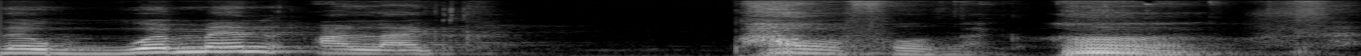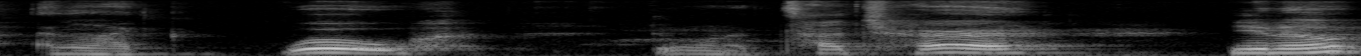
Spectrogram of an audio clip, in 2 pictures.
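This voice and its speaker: A woman's voice with vocal fry and lively intonation, marked by big swings in loudness and long, frequent pauses. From South Africa, Free State (Bloemfontein). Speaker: fashion designer and stylist. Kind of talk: casual interview chat.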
